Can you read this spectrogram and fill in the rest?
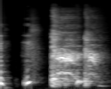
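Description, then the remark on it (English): Two soft throat sounds are followed by a harsh, raspy cough in two quick bursts, fairly loud, with no talking over it; a lingering cough left over from COVID. “Sorry, I've got a bit of a cough.”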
